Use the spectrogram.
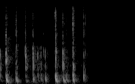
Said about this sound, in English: Some aggressive typing. Type for the purpose.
